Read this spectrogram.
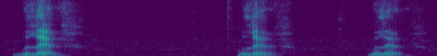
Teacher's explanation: So you'll actually hear, instead of we live, you'll hear something like we live, we live, we live. So I'm actually not even saying we anymore. I'm doing a W and straight into the L.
